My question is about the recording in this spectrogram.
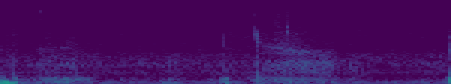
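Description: A pause between spoken words: very quiet, with a faint breath and a single soft click about a second in.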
